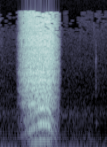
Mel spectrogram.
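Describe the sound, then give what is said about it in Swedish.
A voice imitates a strap being pulled tight on a tarp: one quick, raspy zip lasting about a third of a second, with a hummed tone inside the hiss, then silence. “Ja, så spänner de fast den här presenningen och så det här prasslet och så det här dra åt ljudet.”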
